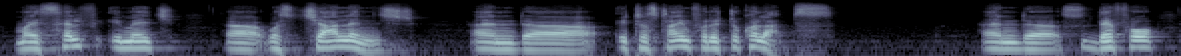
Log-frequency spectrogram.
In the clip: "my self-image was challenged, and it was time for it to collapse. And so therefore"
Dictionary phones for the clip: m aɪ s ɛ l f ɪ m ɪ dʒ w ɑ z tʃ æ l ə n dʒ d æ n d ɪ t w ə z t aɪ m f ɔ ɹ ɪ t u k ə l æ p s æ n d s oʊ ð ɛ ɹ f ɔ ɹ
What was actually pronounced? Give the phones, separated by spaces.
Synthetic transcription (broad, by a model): m aɪ s ɛ l f ɪ m ɪ dʒ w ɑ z tʃ æ l ə n dʒ d æ n d ɪ t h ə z t aɪ m f ɔ ɹ ɪ t u k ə l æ p s æ n d s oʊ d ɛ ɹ f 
